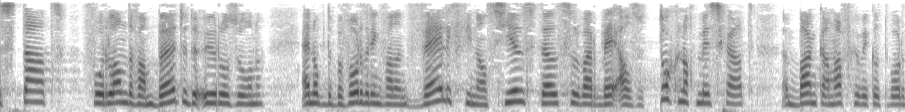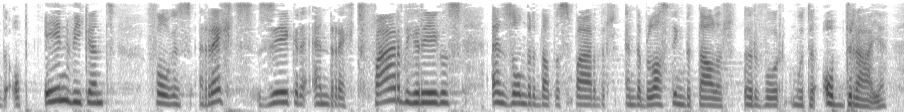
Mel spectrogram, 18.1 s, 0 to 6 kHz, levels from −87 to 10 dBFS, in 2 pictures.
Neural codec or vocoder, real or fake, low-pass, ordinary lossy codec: none; real; 5.4 kHz; none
